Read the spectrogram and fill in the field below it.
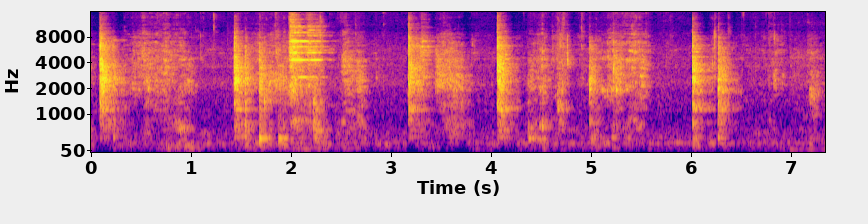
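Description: Spices for chicken biryani are stirred in a metal cooking pot: loud, repeated scraping and clinking of a spoon against the pot, in an irregular rhythm, close up.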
